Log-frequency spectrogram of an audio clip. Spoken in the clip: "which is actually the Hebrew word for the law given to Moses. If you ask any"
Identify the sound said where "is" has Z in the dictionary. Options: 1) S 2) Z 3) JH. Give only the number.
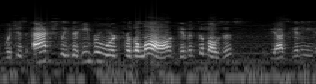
2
